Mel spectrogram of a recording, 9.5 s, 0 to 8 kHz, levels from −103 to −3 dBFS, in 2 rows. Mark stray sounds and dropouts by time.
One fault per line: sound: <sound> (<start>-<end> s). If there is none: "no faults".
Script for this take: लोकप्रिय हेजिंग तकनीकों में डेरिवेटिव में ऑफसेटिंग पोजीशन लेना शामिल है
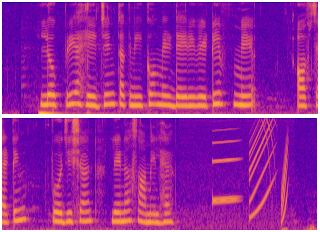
sound: chirp (7.9-9.0 s)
